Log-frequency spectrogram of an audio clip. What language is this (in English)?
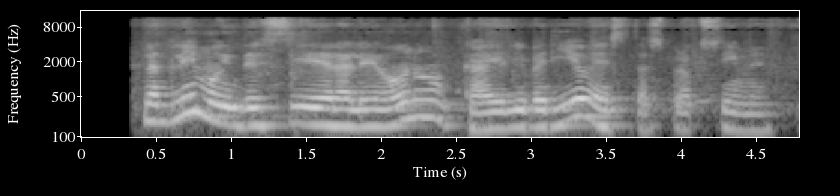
Esperanto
